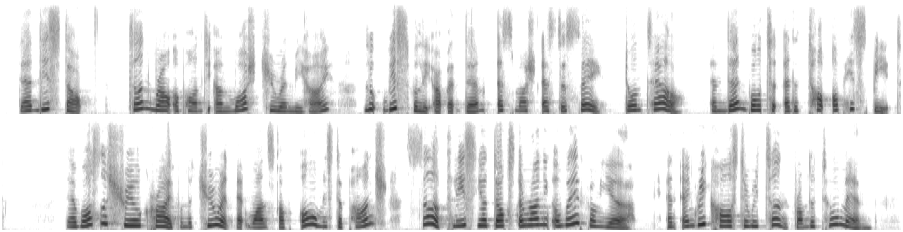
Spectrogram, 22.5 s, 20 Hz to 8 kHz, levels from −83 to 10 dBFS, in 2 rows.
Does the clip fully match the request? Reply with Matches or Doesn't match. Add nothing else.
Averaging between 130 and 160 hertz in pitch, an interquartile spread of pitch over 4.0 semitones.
Doesn't match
